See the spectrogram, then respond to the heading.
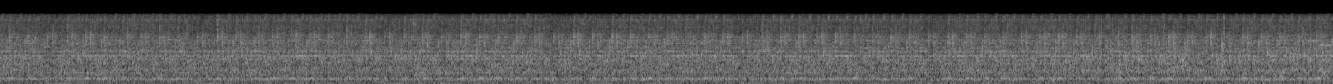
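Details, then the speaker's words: Suzuki Katana engine on point ignition, old spark plug wires refitted (firing order 1342) as a check: popping from exhaust and slight RPM dips, confirming the fault; misfire from faulty spark plug wires. "Ada suara nembak ya. Kita lihat RPM-nya. Nah, itu ada turunan sedikit. Oke, berarti sudah fix adalah kabel businya."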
